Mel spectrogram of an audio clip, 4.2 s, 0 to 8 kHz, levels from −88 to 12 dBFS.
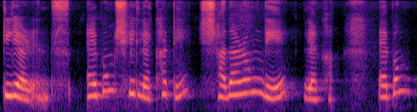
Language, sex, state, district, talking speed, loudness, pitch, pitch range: Bengali, female, Tripura, West Tripura, 130 wpm, -19 LUFS, 315 Hz, 280-380 Hz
